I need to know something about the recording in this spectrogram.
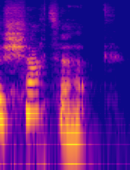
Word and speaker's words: Shattuck: it's chhat and when when I hear it pronounced by Americans it sounds like shadu and I'm going how how' you get to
